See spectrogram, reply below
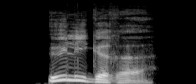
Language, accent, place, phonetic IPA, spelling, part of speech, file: German, Germany, Berlin, [ˈøːlɪɡəʁə], öligere, adjective, De-öligere.ogg
- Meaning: inflection of ölig: 1. strong/mixed nominative/accusative feminine singular comparative degree 2. strong nominative/accusative plural comparative degree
